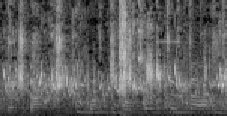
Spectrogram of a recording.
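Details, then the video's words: Short burst of happy budgie chatter: scratchy, high twittering notes packed closely together, with a low musical tone underneath. "Happy budgie chirping sound"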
